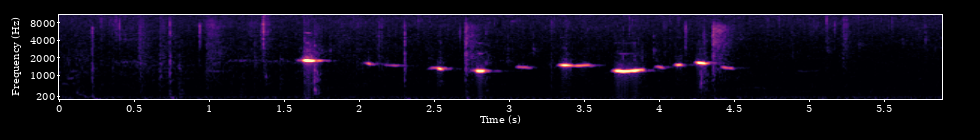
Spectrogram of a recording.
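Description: A person whistling a short, quick tune of about a dozen brief notes, with a few light clicks among them.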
